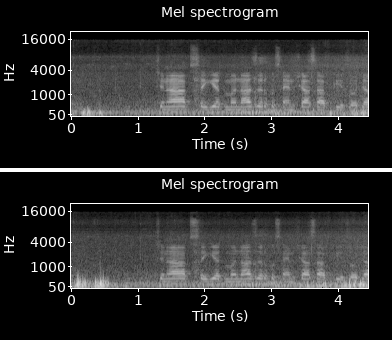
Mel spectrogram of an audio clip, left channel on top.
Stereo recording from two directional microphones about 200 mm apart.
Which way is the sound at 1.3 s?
25° right (ahead or behind).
